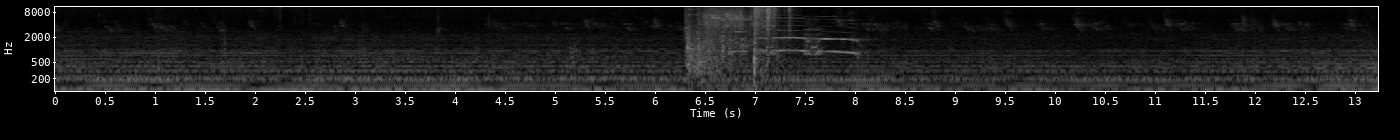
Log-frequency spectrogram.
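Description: Chickens in a barn: faint short clucks over a steady low hum, then about halfway through a sudden rush of noise like flapping and rustling, followed by a short squawking call that rises and falls.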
